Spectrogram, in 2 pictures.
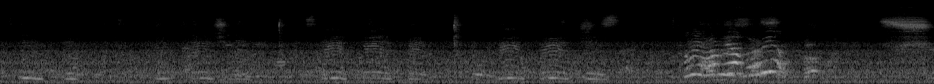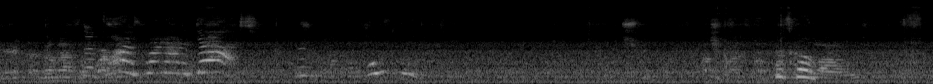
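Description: A child talks quietly nearby.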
